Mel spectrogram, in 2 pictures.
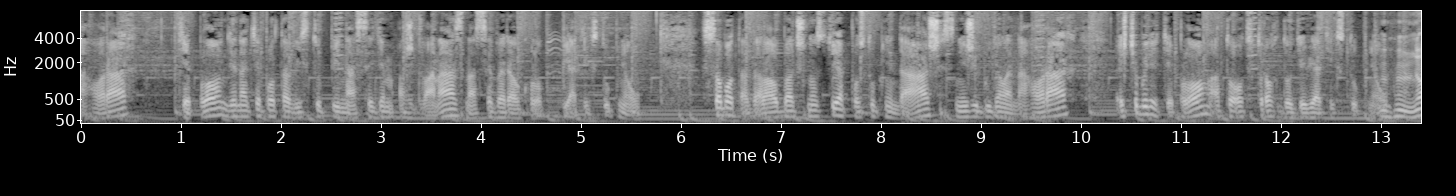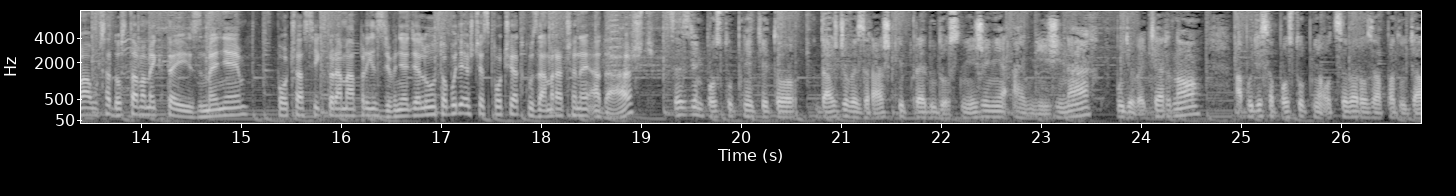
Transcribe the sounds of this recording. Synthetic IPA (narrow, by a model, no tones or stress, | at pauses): aɦɔɾaːx | cɛplɔɟɛnːaːcɛplɔt̪aʋist̪uːpinasɛɟɛmaʒd̪ʋa̰naːzɟnasɛʋɛɾɛɔkɔlɔ̰pɪa̰cixst̪upɲɔ̰ʊsɔbɔt̪a̰vɛ̰laɔblat͡ʃnɔsciapɔst̪upɲɛd̪a̰ːʃcsɲɛʒibuɟɛlɛnːa̰ɦɔɾaːx | ʔɛʃcɛbuɟɛcɛplɔa̰t̪ɔɔt̪t̪ɾɔɣd̪ɔɟɛʋɪacixst̪upɲɔ̰ɦm̩nɔauʃsad̪ɔst̪aːʋamɛkt̪ɛjzmɛɲɛpɔt͡ʃasiːk̚t̪ɔɾaːmaːpɾiːzɟvɲɛɟɛʎut̪ɔbuɟɛɛʃcɛspɔt͡ʃɪat̪kuzamɾat͡ʃɛnɛːʔad̪aːʃct͡sɛzɟɛmpɔst̪upɲɛt̪ɪɛt̪ɔd̪aːʒɟɔʋɛːzɾʔa̰ːʃkipɾɛjd̪uːd̪ɔsɲiʒɛɲɪaʔajvɲiːʒinaːx | b̥uɟɛʋɛcɛɾnɔ | ʔa̰buɟɛsapɔst̪upɲɛ̰ʔɔ̰t̪sɛʋɛɾɔzaːpad̪uɟa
